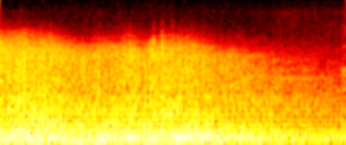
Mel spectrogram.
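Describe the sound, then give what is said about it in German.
Rolling thunder from an approaching thunderstorm: a loud, continuous low rumble with broad noise that lasts throughout and eases slightly toward the end. “Nee, lieber nicht, da zieht schon wieder ein Gewitter auf.”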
